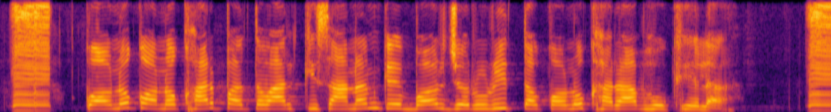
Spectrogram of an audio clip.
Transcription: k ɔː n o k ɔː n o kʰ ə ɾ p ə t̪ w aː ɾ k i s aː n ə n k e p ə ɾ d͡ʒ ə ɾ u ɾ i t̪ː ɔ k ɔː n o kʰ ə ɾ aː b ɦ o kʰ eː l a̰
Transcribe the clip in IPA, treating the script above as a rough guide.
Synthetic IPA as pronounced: k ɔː n o k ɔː n o kʰ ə ɾ p ə t̪ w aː ɾ k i s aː n ə n k e b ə ɾ d͡ʒ ə ɾ u ɾ i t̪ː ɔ k ɔː n o kʰ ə ɾ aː b ɦ o kʰ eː l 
